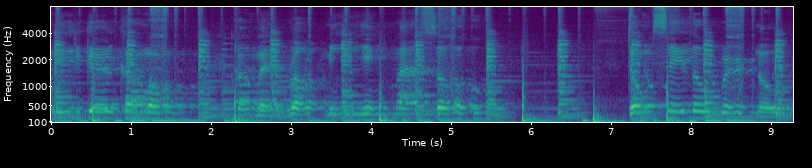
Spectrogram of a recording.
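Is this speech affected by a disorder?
No.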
